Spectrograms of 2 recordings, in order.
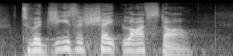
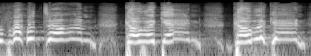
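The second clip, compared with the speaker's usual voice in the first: much higher, louder, bright cheering; cheery encouragement; 7 dB louder, slower than usual. Pretend. Parent cheering a child learning to ride, high and excited. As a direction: cheer the kid back onto the bike. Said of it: "you pick them up and you say".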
